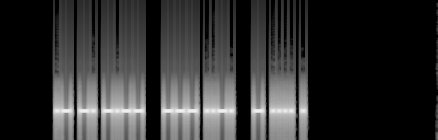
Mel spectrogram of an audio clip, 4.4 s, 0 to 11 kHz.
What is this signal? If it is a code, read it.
Morse code, heard as a keyed tone, about 40 wpm, 700 Hz. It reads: ANY OF THE
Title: Sets of 3 Words 40wpm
